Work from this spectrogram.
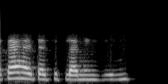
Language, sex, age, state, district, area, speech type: Marathi, female, 30-45, Maharashtra, Nagpur, rural, conversation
